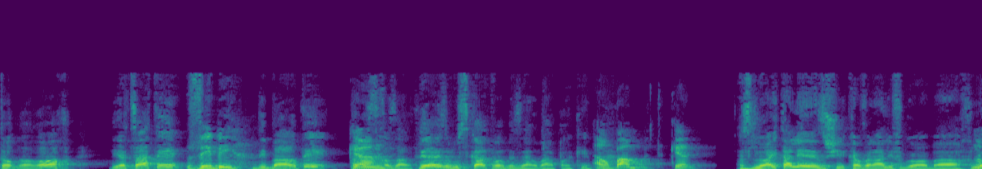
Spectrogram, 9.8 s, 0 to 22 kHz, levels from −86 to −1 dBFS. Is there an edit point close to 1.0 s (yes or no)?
no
